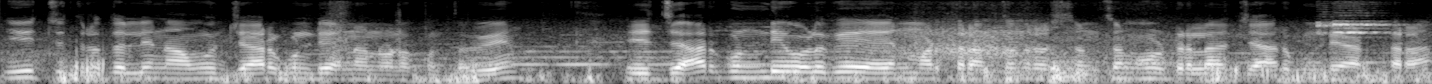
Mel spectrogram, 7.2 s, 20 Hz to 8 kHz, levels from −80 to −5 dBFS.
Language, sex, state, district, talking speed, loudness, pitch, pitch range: Kannada, male, Karnataka, Belgaum, 200 wpm, -15 LUFS, 155 Hz, 140-165 Hz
